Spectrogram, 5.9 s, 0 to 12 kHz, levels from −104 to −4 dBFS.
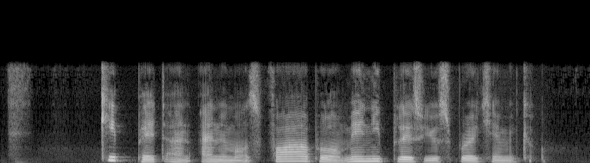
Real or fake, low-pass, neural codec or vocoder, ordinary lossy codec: fake; 7.2 kHz; codec, 16 kHz, 0.4 kbps, LongCat-Audio-Codec; none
